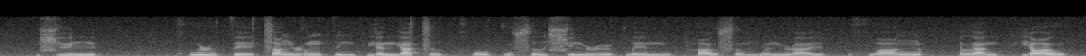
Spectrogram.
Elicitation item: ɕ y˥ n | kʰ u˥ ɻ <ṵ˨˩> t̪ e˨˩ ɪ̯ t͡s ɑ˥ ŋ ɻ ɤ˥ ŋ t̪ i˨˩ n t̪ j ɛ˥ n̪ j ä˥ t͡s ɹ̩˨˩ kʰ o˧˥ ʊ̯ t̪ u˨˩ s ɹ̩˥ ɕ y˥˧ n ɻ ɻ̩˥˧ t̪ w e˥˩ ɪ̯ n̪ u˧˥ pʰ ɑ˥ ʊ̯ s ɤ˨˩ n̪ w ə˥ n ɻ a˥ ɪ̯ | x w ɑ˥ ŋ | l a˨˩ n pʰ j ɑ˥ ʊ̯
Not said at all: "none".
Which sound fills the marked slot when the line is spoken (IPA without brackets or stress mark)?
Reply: u˧˥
